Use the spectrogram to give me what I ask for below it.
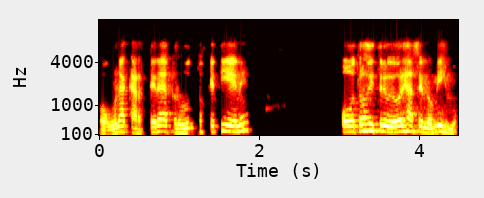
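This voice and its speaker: At a fairly quick pace, a man talks in a high pitch, recorded with a dry, close sound and no echo. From Venezuela. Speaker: film director. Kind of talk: interview.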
